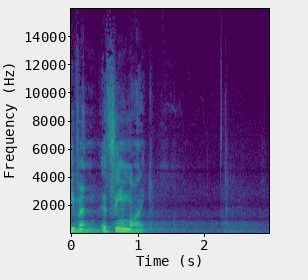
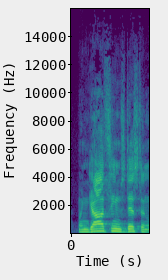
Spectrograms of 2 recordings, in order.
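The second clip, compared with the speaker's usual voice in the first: ordinary talk, nothing marked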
